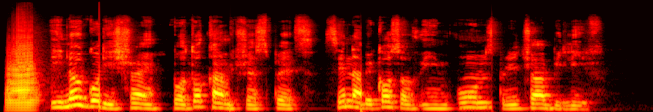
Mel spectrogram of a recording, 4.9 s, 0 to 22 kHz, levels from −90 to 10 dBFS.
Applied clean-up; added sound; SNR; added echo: neural mask model RNNoise.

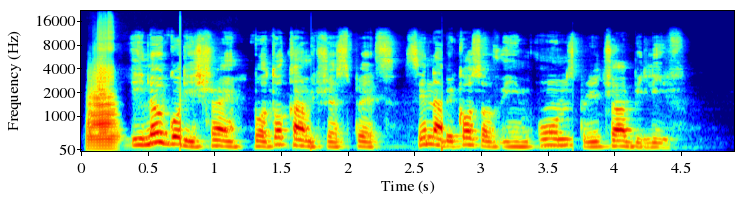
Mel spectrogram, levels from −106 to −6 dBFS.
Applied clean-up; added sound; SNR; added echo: neural mask model Resemble Enhance denoiser.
